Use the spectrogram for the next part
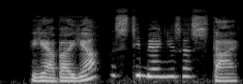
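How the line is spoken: Playful tone. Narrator (Russian): шаловливым тоном сказала

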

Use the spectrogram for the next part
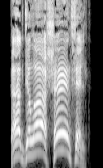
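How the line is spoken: Shouted. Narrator (Russian): крикнул

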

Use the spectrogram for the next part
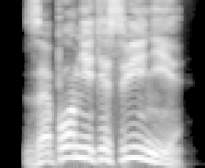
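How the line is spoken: Raider yelling. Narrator (Russian): заорал казнивший пленного рейдер

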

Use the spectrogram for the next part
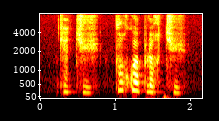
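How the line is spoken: Worried question. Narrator (French): demanda Silver d'une voix inquiète

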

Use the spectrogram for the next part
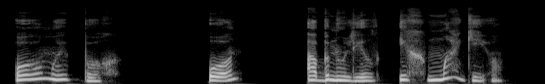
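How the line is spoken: Hoarse squeaky cry. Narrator (Russian): Хриплый писклявый крик

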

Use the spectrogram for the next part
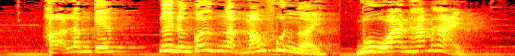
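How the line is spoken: Angry shout. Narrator (Vietnamese): Lương Dung Kỳ giận dữ hét lên

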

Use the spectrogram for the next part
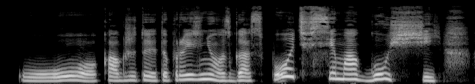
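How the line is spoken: Angry. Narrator (Russian): гневалась

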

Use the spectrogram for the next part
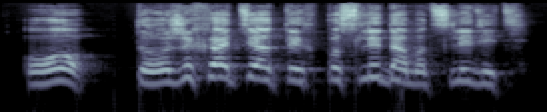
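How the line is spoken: Chuckling. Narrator (Russian): хохотнул Адар

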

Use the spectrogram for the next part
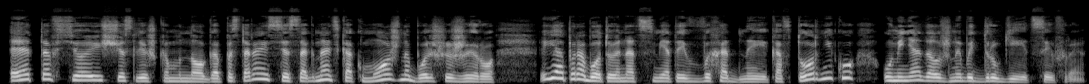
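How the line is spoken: Gloomy objection. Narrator (Russian): Джейк мрачно возразил

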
